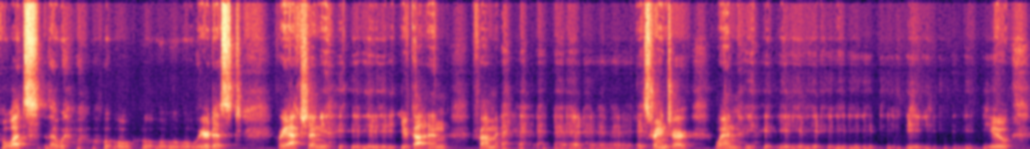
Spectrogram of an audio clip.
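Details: Adult male speech-language pathologist who stutters, speaking in a livestream, with word repetitions; stuttering.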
